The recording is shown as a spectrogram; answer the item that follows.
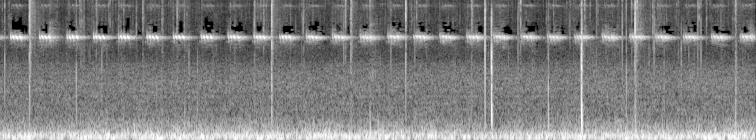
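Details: Cricket chirping steadily at night in the forest, a continuous high pulsing note, accompanied by frequent crackling and popping of a nearby campfire and low background rumble.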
